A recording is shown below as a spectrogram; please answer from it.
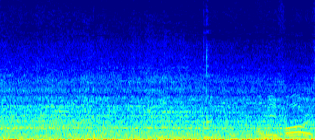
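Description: A train passes nearby, its steady loud rumble and rail roar filling the air throughout, with a brief horn-like tone near the end while people chat close by during a soccer game in Austin, Texas.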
